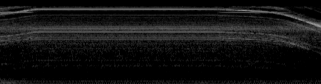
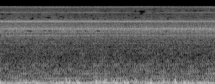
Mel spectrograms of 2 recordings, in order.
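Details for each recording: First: Toy RC helicopter converted from a brushed DC motor to a small brushless motor with ESC, motor running alone without the gear: a clean, steady high whine with no grit or rattle, then a smooth falling spin-down; normal unloaded running. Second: Toy RC helicopter converted from a brushed motor to a small brushless motor with an ESC and Flysky 2.4 GHz radio, at full throttle. A high motor whine with irregular rattling chatter; the drive gear lifted off the brushless motor at high speed.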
